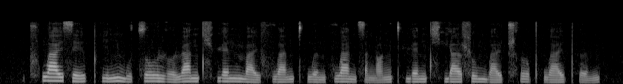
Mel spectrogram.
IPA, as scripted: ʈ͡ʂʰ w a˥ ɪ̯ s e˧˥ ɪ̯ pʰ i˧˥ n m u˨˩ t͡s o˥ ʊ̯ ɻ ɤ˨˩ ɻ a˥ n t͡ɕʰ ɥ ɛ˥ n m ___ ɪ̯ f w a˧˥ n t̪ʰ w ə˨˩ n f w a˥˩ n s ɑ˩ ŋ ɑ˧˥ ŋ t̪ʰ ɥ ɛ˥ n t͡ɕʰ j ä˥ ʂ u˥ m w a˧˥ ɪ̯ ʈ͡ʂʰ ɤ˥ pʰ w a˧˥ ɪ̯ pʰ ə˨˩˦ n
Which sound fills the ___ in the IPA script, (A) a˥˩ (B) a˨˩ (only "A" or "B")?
B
